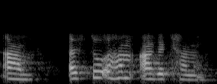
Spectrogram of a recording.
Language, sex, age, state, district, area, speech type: Sanskrit, female, 18-30, Rajasthan, Jaipur, urban, conversation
